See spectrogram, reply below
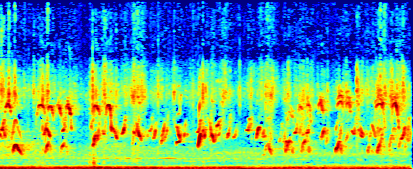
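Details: Baby chicks in a brooder, two batches kept together: a dense chorus of high, short, downward-slurred peeps overlapping continuously, over a steady low hum.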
